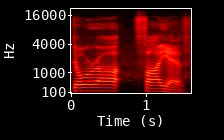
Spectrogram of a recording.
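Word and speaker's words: Dorofeyev: Dorv is pronounced Dora Fiev.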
